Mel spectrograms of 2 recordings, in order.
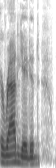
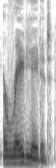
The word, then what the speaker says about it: irradiated: "You pronounced irradiated with a rad, like I just did right now. It's supposed to be irradiated.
